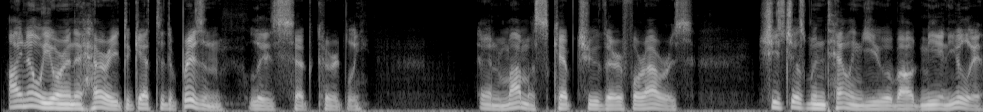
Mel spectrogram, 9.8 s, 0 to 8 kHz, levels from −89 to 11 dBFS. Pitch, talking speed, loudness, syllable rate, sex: 105 Hz, 190 wpm, -17 LUFS, 5.2 syllables/s, male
